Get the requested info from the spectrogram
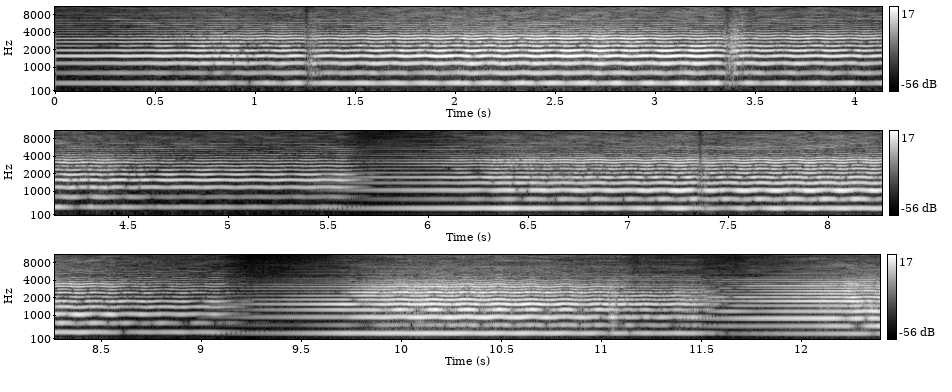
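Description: Sampled solo viola from the Spitfire Solo Strings library, played from a keyboard. It plays a slow lead line of four long notes, each a step lower than the last. Each note swells with progressive vibrato.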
